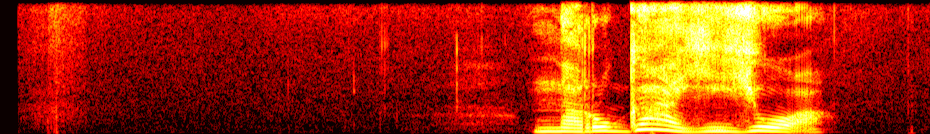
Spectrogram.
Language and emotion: Russian, angry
